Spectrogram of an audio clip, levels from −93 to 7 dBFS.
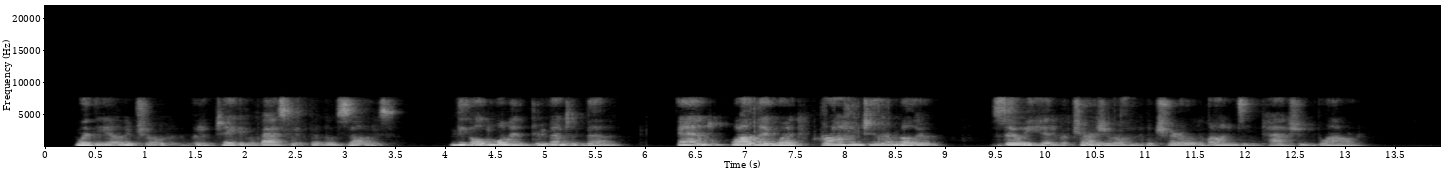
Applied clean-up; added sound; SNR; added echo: neural mask model DeepFilterNet 3.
